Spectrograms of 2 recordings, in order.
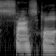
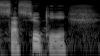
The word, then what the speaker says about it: Sasuke: a post Naruto world you have no excuse to to mispronounce Sasuke as sasuki but some people will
